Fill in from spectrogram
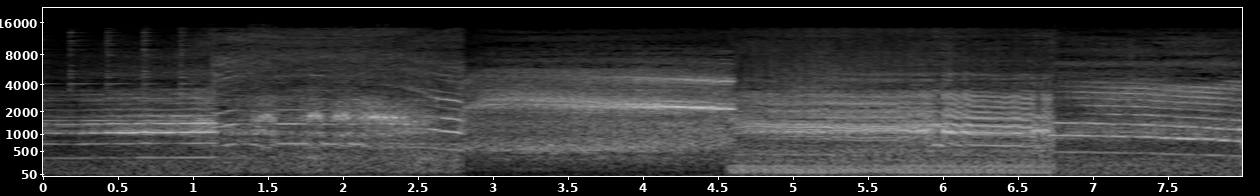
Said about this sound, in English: What is this? It's a screaming train hype train.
